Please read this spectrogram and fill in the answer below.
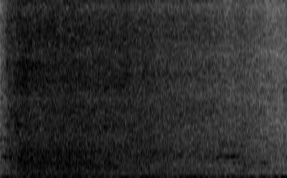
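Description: A person blowing a steady stream of breath over freshly painted toenails to dry the polish: a soft rushing hiss that starts suddenly.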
